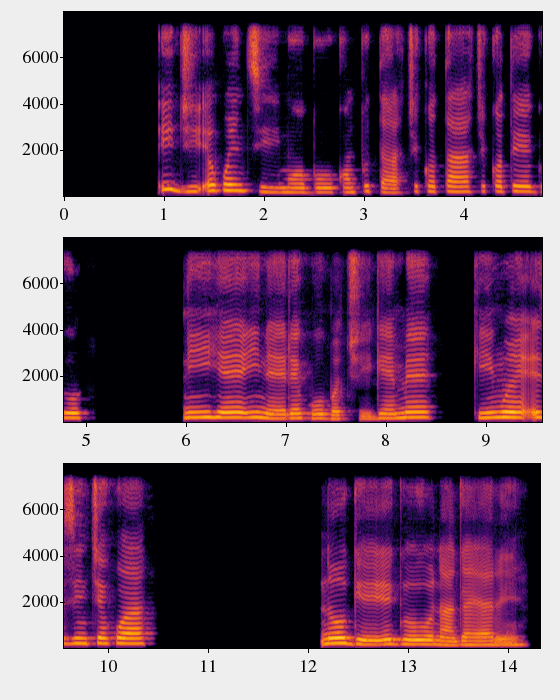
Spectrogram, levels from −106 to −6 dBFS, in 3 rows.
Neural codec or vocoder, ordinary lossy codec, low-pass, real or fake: autoencoder, 48 kHz, 128 numbers a frame, DAC-VAE, trained on Japanese speech; none; 7.2 kHz; fake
